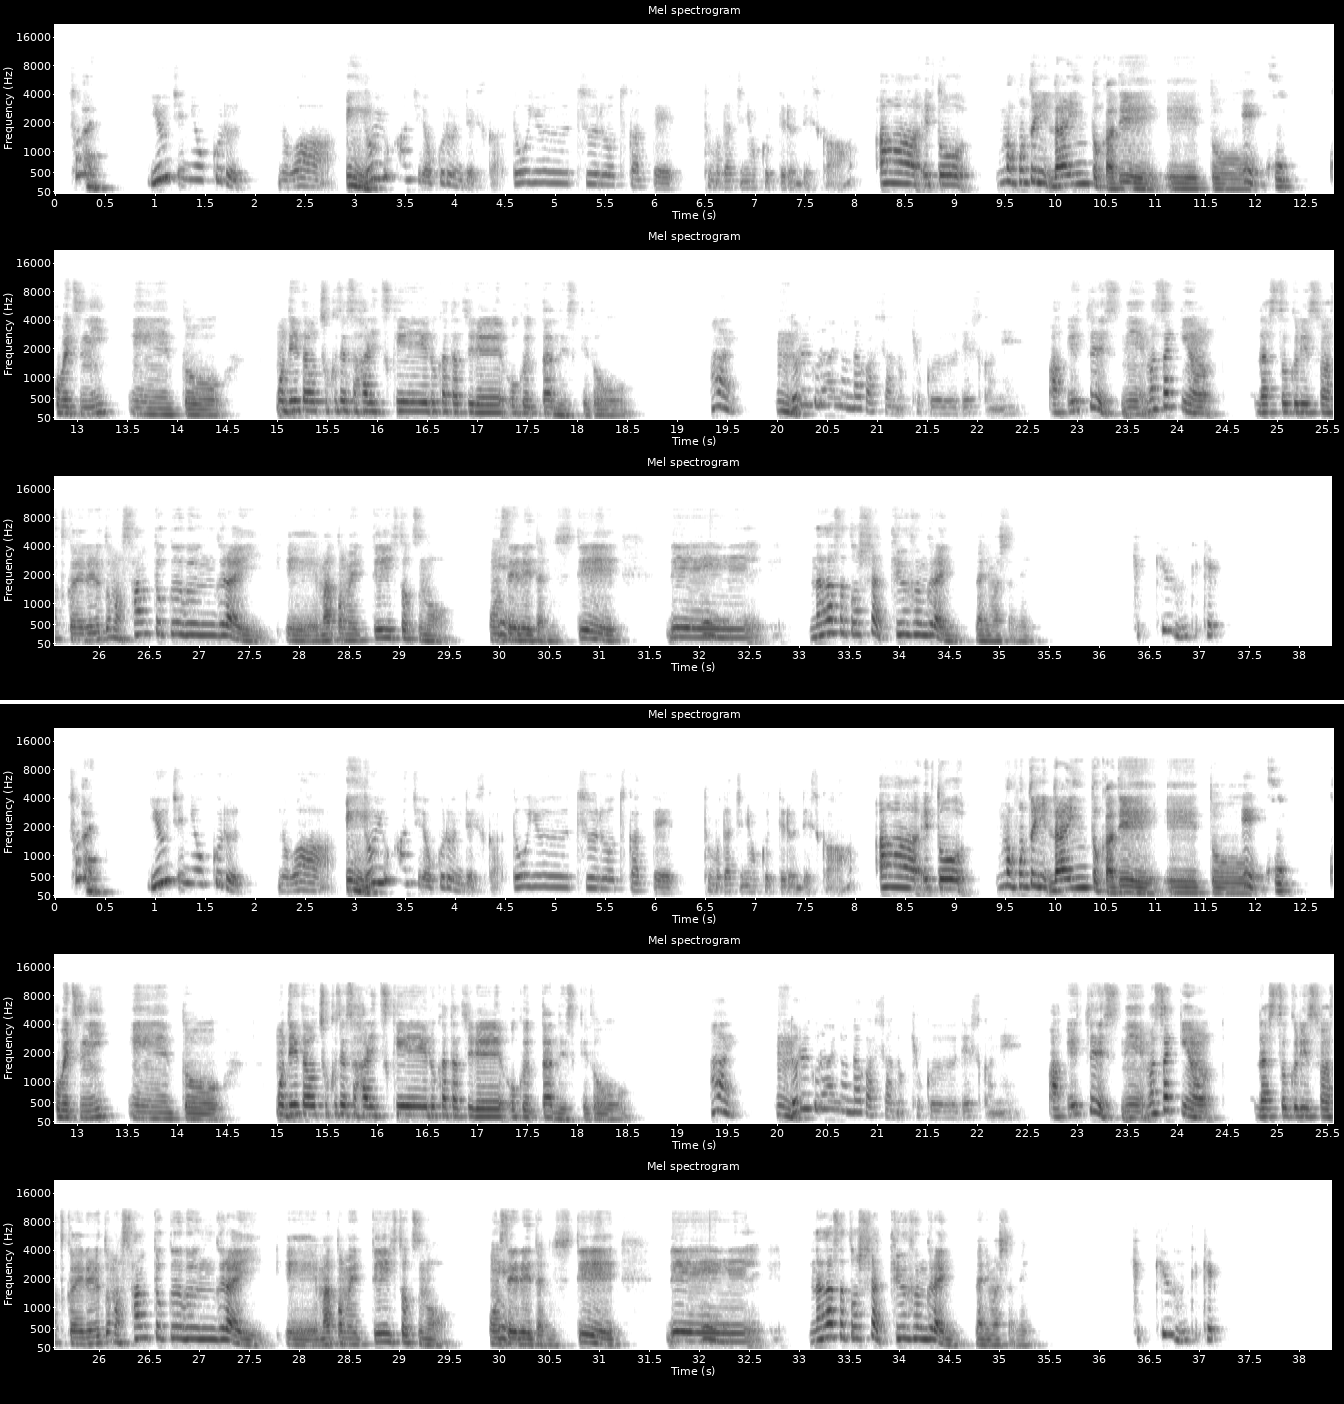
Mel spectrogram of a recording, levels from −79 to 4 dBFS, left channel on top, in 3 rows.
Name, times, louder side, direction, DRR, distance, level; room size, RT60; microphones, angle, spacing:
voice 1, 0.9-1.9 2.2-2.8 3.1-6.2 6.5-8.0 11.9-12.1 19.3-19.6 20.1-22.4 30.0-30.1 32.0-32.3 36.6-37.2, right 3 dB, 40° right, 0.9 m, -33 dB
voice 2, 8.2-9.1 9.4-12.3 12.7-14.4 15.0-18.5 20.0-20.2 22.7-24.3 24.8-29.5 29.9-31.2 31.7-32.8 33.1-35.3, right 3 dB, 70° right, 1.3 m, -26 dB
6.9 x 6.3 x 2.3 m
head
